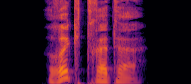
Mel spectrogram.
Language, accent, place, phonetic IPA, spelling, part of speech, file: German, Germany, Berlin, [ˈʁʏkˌtʁɪtə], Rücktritte, noun, De-Rücktritte.ogg
- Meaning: nominative/accusative/genitive plural of Rücktritt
